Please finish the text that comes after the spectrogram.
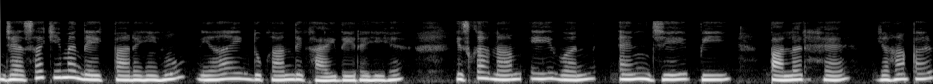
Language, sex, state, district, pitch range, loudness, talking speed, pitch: Hindi, female, Chhattisgarh, Korba, 205-240 Hz, -11 LUFS, 155 wpm, 220 Hz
